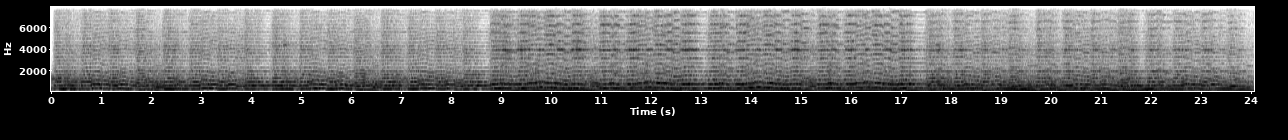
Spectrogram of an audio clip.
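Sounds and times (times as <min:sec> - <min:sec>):
background music ringtone: 0:00.0 - 0:24.0.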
